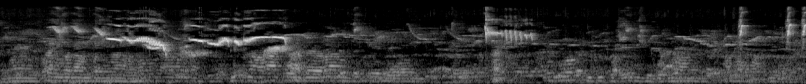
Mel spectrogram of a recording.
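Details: Oriental magpie-robin (kacer) song used to train other kacer birds: bold looping whistled phrases sliding up and down, then a harsh buzzy note and quieter scattered high chirps.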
